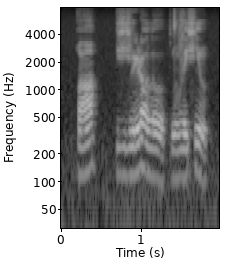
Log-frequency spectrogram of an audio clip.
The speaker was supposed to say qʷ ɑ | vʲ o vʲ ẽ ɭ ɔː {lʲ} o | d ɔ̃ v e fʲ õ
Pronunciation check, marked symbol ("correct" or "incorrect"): incorrect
